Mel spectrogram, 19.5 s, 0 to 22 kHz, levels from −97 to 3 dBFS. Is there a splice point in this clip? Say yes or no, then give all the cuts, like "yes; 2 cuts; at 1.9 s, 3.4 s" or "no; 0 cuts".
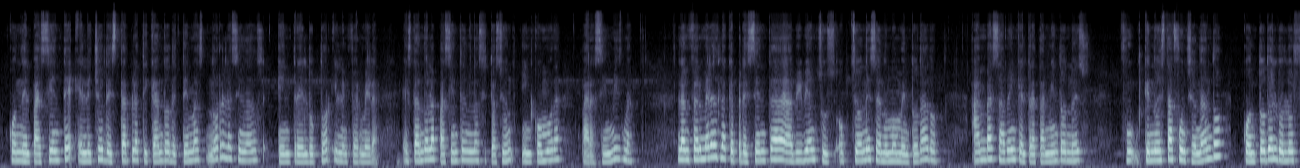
yes; 1 cut; at 18.5 s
